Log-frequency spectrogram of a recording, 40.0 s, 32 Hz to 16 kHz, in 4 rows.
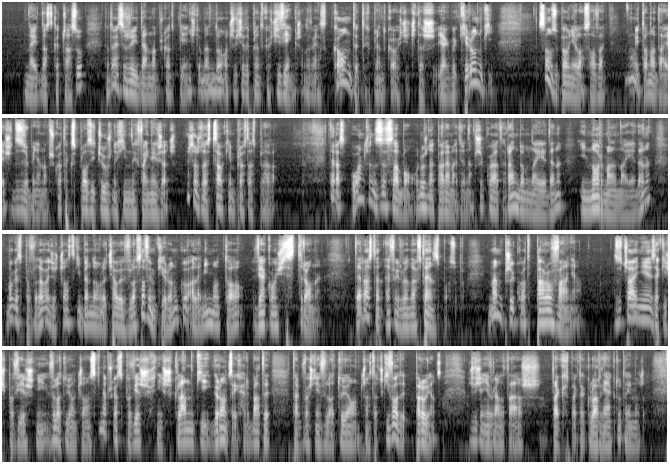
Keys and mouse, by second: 1.8 click, 4.4 alt+a, 5.4 Escape, 6.7 shift+Left, 7.2 alt+a, 8.2-11.7 middle drag, 13.4 Escape, 16.3 click, 20.7 KP_1, 24.9 alt+a, 28.7-31.0 middle drag, 34.6 Escape, 35.2 alt+a.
